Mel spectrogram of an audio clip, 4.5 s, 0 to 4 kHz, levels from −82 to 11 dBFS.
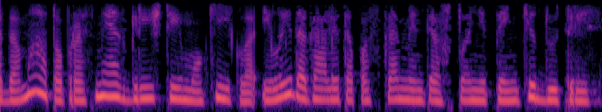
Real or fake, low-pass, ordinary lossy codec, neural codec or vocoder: real; 3.6 kHz; AAC, 16 kbps; none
